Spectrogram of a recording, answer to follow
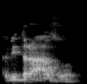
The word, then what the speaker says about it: відразу: Тоді було сказано, що відразу після відразу з наголосом слово відразу після обміну 1000 на тися Москва підготує і передасть Києву і американцям текст свого меморандуму.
